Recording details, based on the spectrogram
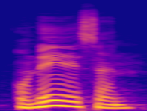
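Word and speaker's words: お姉さん: Y bueno, la pronunciación quedaría One-san, haciendo la vocal larga E.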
